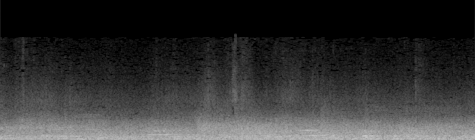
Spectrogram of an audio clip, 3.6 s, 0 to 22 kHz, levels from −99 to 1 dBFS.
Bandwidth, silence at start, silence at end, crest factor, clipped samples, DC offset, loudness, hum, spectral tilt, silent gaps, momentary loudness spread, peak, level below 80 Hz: 14 kHz; 0 s; 0 s; 14 dB; under 0.1%; under 0.1%; -28 LUFS; none; -6.5 dB/octave; none; 2 LU; -14 dBFS; -44 dBFS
